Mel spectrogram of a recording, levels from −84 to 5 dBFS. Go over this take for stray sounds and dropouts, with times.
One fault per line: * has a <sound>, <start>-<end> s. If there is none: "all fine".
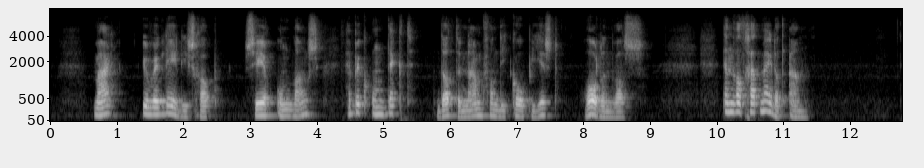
all fine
